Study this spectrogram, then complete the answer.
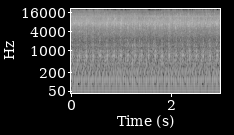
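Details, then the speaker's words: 1965 Ford Mustang 289 2V, four-speed, revived after 30 years in a junkyard, float adjustment just fixed flooding, about 57 psi oil pressure: even, steady V8 idle with regular firing pulses, no stumbling; owner suspects a vacuum leak somewhere but it idles cleanly. "Sounds like we got a vacuum leak somewhere, but we're idling, so that's good."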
